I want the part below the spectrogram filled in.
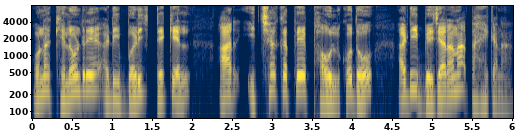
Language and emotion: Santali, disgusted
